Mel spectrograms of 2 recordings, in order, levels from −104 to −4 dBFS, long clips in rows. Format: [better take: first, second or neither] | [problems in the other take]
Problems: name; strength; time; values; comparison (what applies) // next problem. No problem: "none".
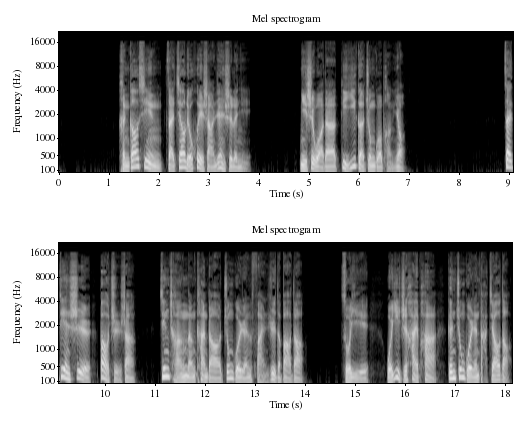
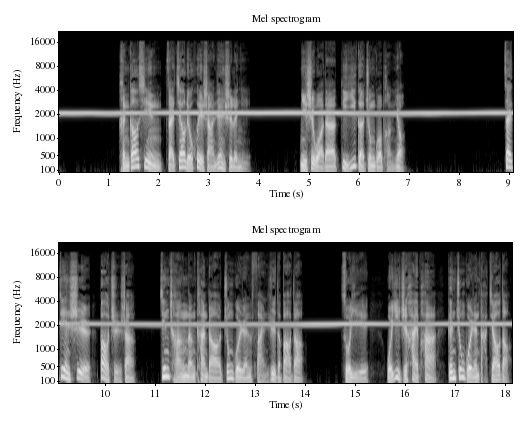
first | high-pitched whine; loud; throughout; 2 kHz, 8 dB below the speech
